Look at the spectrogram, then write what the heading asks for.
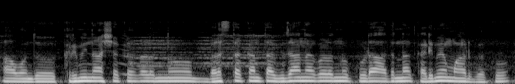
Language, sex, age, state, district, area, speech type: Kannada, male, 45-60, Karnataka, Bellary, rural, spontaneous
